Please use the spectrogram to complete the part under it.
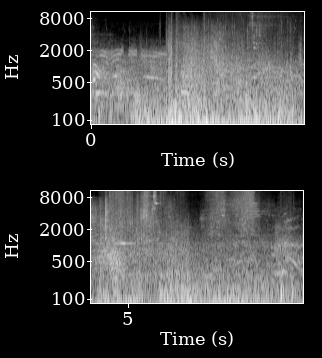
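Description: Blades clash and strike in a close fight.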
